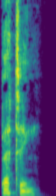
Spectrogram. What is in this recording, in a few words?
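"betting", British English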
